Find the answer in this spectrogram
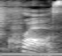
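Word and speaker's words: Kross: lauren london's son and it is cross and it's spelled k-r-o-s-s though like a cross but you spell it different i thought that was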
